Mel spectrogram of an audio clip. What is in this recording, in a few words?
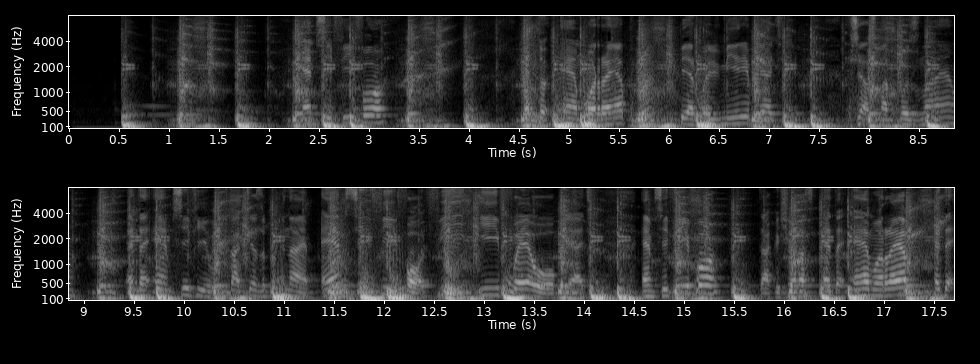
emo-rap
